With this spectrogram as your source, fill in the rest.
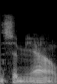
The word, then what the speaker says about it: si: associated with the heart SI pronounced like Sir with a slow exhale which is associated with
